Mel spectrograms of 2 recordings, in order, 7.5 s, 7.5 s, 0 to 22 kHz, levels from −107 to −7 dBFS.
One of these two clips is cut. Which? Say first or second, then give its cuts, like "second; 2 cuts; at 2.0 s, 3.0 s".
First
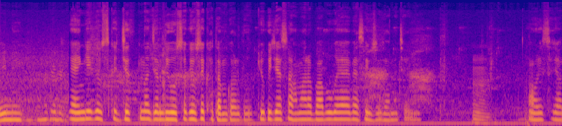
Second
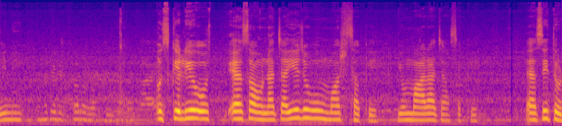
first; 1 cut; at 0.9 s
